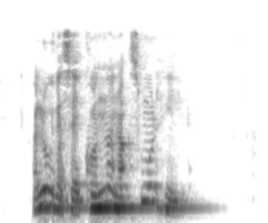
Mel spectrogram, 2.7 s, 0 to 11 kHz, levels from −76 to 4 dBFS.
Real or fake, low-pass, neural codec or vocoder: real; 7.2 kHz; none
